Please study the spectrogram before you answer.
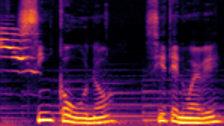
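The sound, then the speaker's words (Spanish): A kitten meows twice, each a clear, drawn-out, tonal cry that bends in pitch, with a short gap between them and a brief soft sound just before the first. “Está invitado el gatito también. Hoy día tenemos gatito. Minino, venga para acá.”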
